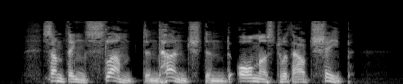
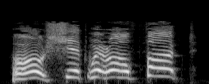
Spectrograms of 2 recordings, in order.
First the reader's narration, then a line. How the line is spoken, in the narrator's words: Lloyd Henried cried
